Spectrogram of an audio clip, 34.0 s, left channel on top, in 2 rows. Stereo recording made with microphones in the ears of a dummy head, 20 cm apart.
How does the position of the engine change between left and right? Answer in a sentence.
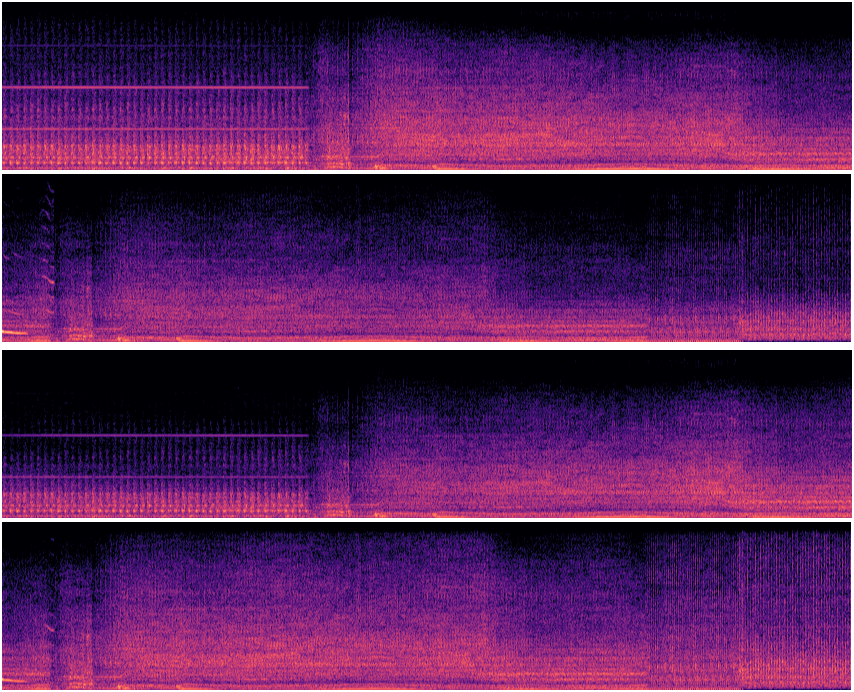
You can hear the engine move from left to right.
